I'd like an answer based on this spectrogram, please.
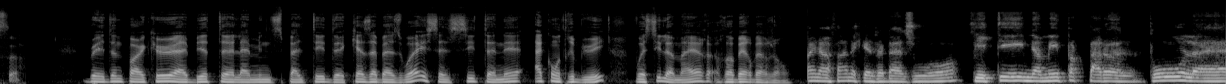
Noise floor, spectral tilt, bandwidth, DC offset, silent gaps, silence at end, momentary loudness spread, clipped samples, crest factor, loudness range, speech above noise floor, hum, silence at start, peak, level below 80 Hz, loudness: -64 dBFS; -6.5 dB/octave; 13 kHz; under 0.1%; none; 0 s; 8 LU; under 0.1%; 16 dB; 4 LU; 39 dB; none; 0 s; -10 dBFS; -56 dBFS; -25 LUFS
